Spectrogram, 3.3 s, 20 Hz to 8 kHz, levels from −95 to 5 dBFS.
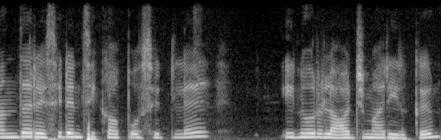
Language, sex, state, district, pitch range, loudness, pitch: Tamil, female, Tamil Nadu, Nilgiris, 190-215 Hz, -17 LUFS, 200 Hz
